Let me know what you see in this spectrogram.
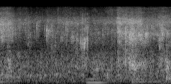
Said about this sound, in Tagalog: Nagpapaligo po ng baboy.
